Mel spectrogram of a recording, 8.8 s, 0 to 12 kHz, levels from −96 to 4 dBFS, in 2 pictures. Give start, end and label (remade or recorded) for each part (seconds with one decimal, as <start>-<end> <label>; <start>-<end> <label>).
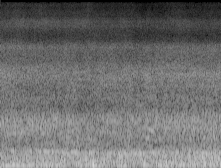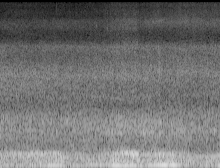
0.0-1.2 recorded; 1.2-3.1 remade; 3.1-8.8 recorded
